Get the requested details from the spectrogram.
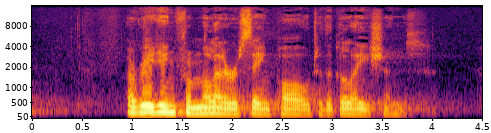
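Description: An elderly woman speaks calmly through a microphone, echoing in a large hall.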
